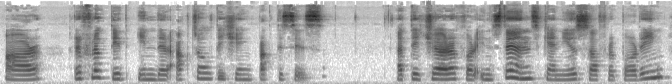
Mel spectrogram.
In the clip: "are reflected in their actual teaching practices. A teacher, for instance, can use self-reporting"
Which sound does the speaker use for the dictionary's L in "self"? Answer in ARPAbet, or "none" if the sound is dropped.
none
